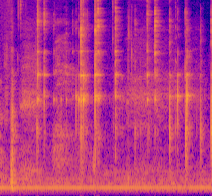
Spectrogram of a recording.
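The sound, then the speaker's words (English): A new cocktail spoon clinks and taps against glass or metal, making many light, bright metallic chinks in an irregular rhythm. The clinks are faint and sit over a low, steady hum. “Oh, here's my new cocktail spoon.”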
